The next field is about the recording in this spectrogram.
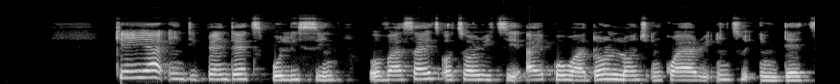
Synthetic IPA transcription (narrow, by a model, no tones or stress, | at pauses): kẽnjaʔĩndipɛ̃ndɛ̃ntpolisĩn | ovasaɪtɔtɔɹitʰḭʔaɪpowadɔ̃nlɔ̃nt͡ʃĩŋkwajaɹiʔĩntuĩmdɛt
